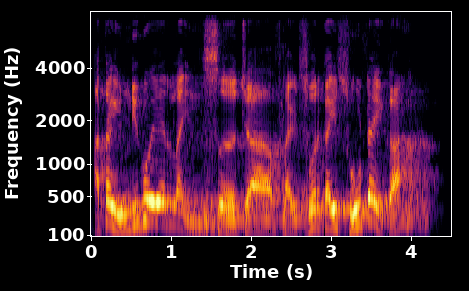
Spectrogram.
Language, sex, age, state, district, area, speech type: Marathi, male, 45-60, Maharashtra, Satara, urban, read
